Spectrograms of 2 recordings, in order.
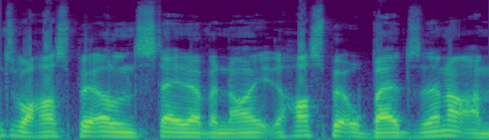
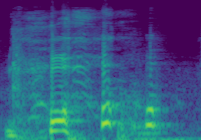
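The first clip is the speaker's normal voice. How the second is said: short high burst of laughter. Real, not acted. Laughing at the memory of the foot cannula, high laugh. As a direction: laugh it off, pitched way up.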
